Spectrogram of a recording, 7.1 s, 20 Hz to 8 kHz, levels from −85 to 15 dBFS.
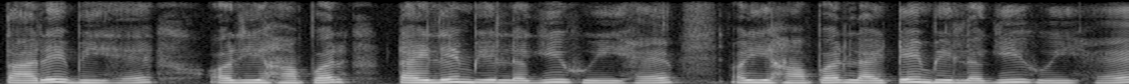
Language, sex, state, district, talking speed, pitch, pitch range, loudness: Hindi, female, Himachal Pradesh, Shimla, 160 wpm, 210 Hz, 195-225 Hz, -16 LUFS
